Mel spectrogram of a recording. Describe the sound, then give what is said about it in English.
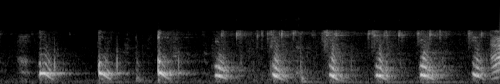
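A voice imitates an orangutan with a rapid series of about nine loud hooting calls, each sliding up and down in pitch, repeated in a steady rhythm with no other talking. “Make a noise like an orangutan.”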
